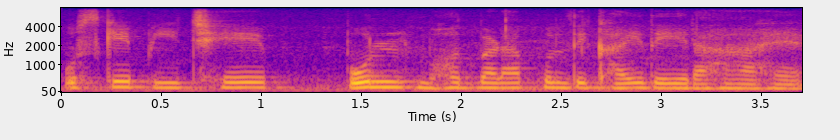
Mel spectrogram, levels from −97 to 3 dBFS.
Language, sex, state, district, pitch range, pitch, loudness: Hindi, female, Uttar Pradesh, Jalaun, 165-185 Hz, 175 Hz, -18 LUFS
